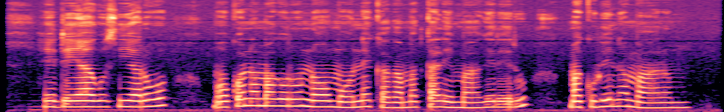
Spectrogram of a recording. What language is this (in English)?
Kikuyu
